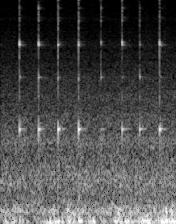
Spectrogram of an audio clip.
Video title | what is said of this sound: 화분에 대한 이야기를 해볼께요 | 요런 아이들은 대체적으로 저온에서 굽었다고 생각하시면 돼요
